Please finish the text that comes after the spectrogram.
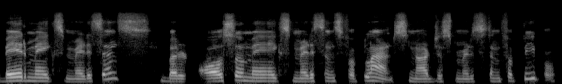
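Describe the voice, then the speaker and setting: A man in his thirties from India talks to schoolchildren over a video call, his voice a little raised in pitch. The sound is close and dry, with no room echo at all. He explains slowly and simply, stopping and restarting often as he looks for easy examples. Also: a bit bright. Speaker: guest engineer and project manager. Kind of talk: presentation for young children.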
